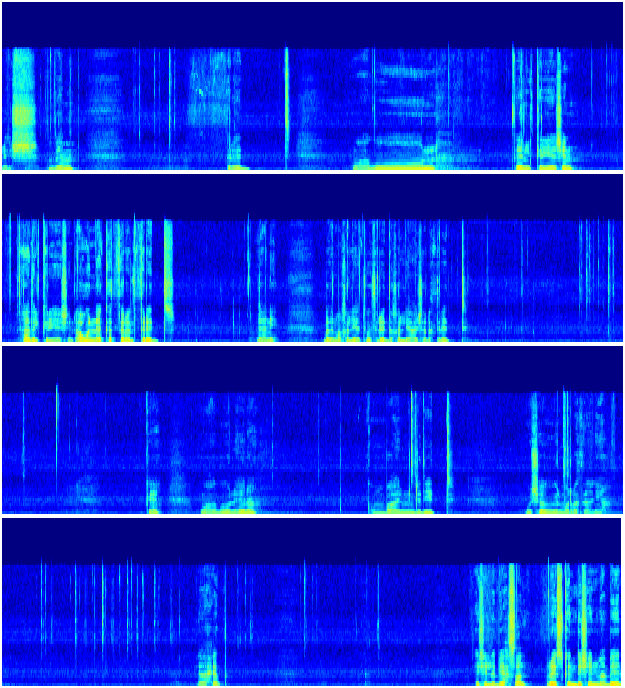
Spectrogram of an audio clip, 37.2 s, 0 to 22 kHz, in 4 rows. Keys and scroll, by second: 0.0-5.2 typing, 14.1-18.7 typing, 17.9 Escape, 18.8 Return, 21.1 Up, 21.5 Up, 23.5 Up, 24.1 Up, 24.7 Return, 25.7 Up, 25.9 Up, 26.4 Up, 27.0 Return, 28.4 Up, 28.5 Return, 29.0 Up, 29.0-33.4 typing, 29.4 Return, 29.7 Up, 32.4 Up, 33.4 Return.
